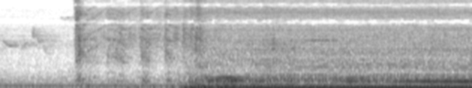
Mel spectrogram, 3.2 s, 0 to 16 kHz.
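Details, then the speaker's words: 2019 Ford Mustang EcoBoost, about 51,300 miles, after refitting the spark plug and coil for a startup misfire, sat a few hours so colder: short crank, catches cleanly, steady even idle with no hesitation; fixed. "Sounds great and healthy. No hesitation at all, and it's been sitting a few hours now, so it should be colder."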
